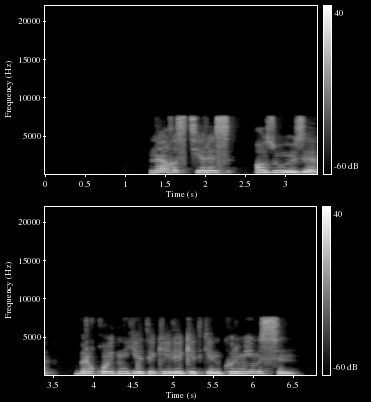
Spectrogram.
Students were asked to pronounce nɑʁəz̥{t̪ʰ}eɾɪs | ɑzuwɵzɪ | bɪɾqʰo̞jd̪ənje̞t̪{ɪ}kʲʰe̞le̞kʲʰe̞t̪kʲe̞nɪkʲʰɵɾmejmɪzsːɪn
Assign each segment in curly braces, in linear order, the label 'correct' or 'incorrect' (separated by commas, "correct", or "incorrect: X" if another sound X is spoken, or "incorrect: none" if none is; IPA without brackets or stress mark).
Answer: correct, correct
